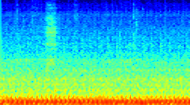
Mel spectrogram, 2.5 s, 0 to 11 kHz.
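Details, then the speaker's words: 1972 Karmann Ghia air-cooled flat-four after warm-up and test drive: steady, even low burble at idle with no knocks or misses, healthy smooth idle; a separate clunk while driving is attributed to body flex. "It's idling nice. We're good. We're good with all this."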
